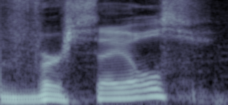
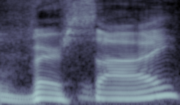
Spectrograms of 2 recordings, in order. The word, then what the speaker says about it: Versailles: just Pier yeah um there's a town in Kentucky called Versailles the original Versailles yeah it's Versailles Kentucky and there's a pronouncing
